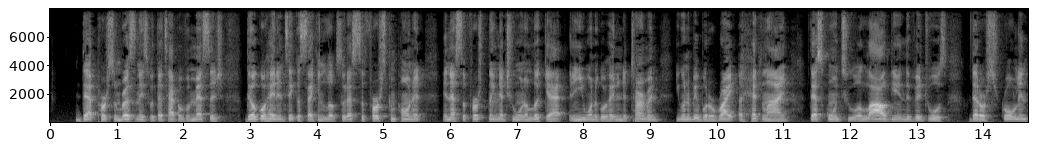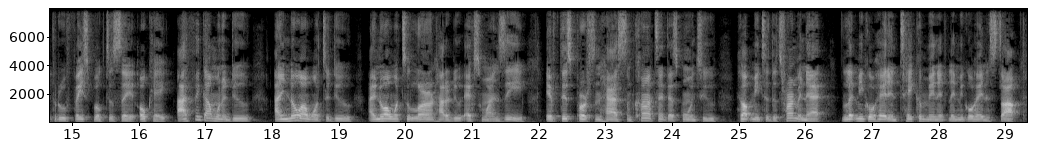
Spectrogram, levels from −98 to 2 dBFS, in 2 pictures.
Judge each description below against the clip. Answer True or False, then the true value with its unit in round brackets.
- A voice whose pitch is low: True (110 Hz)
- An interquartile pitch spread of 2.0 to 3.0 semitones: False (3.7 semitones)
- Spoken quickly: True (240 wpm)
